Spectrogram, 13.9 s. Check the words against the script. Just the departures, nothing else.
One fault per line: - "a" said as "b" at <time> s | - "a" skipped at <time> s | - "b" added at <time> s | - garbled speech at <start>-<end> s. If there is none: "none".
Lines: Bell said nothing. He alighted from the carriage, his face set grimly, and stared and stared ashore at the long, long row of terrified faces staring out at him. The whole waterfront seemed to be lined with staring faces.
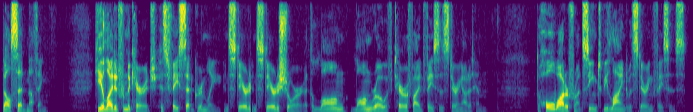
none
